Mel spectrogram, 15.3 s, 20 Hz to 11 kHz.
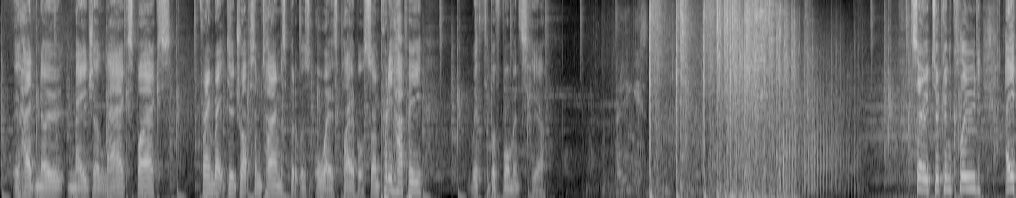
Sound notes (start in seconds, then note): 9.7 guns firing; 10.6 glass shattering; 13.0 upbeat music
